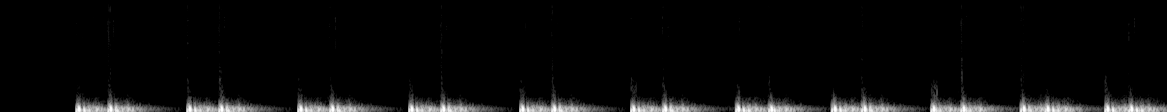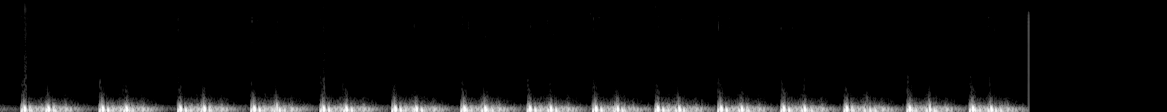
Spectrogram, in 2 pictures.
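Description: Heartbeat sound effect: low double thumps in a steady pulse, starting at a little under one a second and quickening to about two a second near the end.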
